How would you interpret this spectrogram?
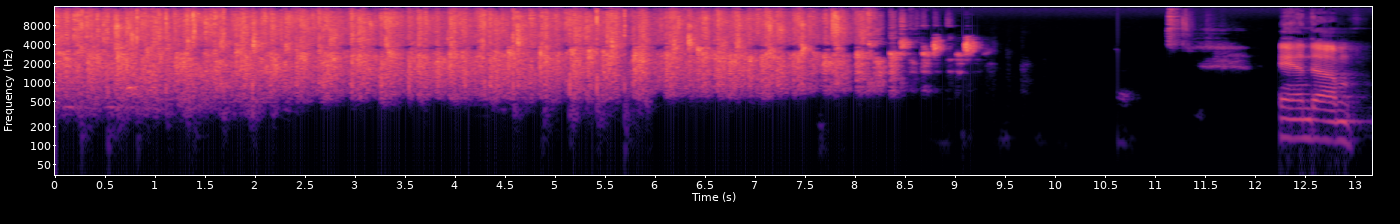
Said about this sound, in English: So what I really want is a real round of applause for yourselves and for this community for what you have accomplished in this building space.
